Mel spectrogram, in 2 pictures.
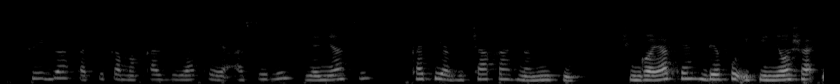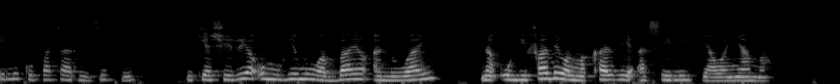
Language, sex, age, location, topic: Swahili, female, 25-35, Nairobi, government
